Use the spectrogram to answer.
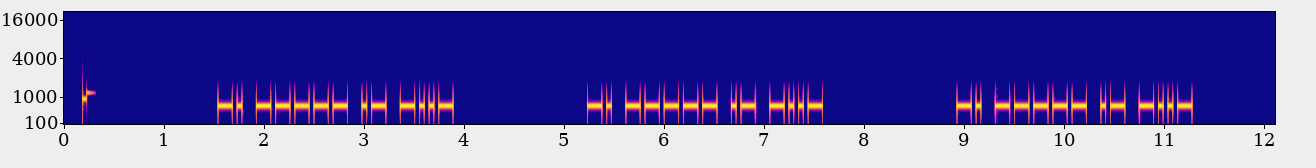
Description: Morse code, heard as a keyed tone, about 25 wpm, 700 Hz. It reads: N0AX N0AX N0AX
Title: Easy Call Signs Repeated 3x - 25wpm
